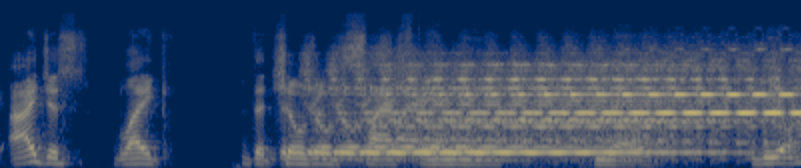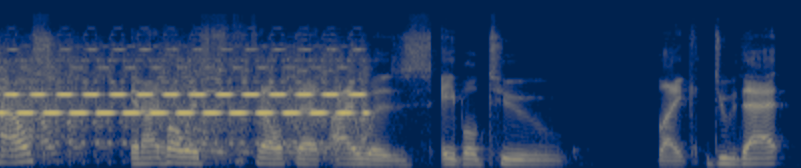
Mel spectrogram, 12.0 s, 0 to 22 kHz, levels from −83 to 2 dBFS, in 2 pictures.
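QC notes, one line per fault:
1.98–8.91 s, feedback howl: a piercing tone around 2 kHz swells until it peaks about 10 dB above the speech, with the loop repeating roughly every 200 ms. Sound circulating between a microphone and loudspeaker in one room gains level each pass, locking onto the loop's favoured frequency.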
